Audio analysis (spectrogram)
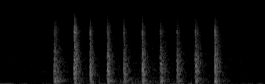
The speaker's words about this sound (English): And it's getting, the water's coming down harder and harder. And they begin to knock on the door of the ark.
